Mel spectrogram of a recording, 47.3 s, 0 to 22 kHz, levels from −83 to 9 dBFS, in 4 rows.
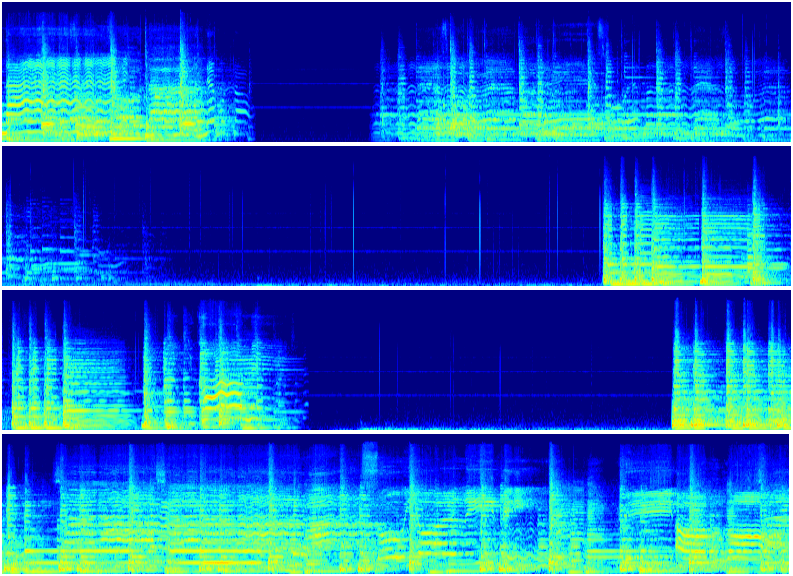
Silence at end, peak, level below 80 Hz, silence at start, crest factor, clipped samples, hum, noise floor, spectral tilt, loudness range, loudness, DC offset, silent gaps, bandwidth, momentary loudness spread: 0 s; -10 dBFS; -42 dBFS; 0 s; 18 dB; under 0.1%; none; -72 dBFS; -5.5 dB/octave; 15 LU; -25 LUFS; under 0.1%; none; 17 kHz; 18 LU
